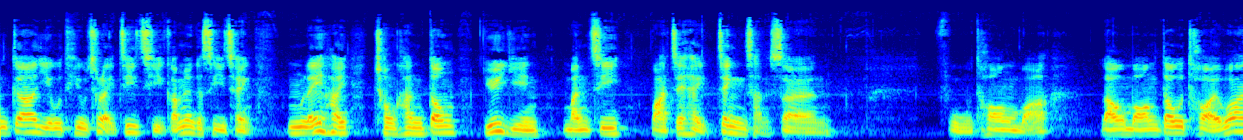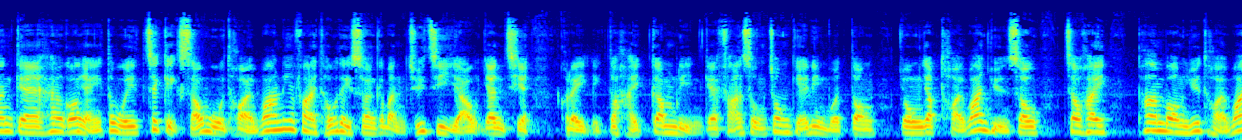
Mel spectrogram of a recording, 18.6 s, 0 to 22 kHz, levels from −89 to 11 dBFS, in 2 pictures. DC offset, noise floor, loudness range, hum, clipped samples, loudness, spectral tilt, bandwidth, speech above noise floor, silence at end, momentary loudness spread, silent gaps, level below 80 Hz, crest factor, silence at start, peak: under 0.1%; -57 dBFS; 4 LU; none; under 0.1%; -21 LUFS; -4.5 dB/octave; 16 kHz; 36 dB; 0 s; 6 LU; none; -64 dBFS; 16 dB; 0 s; -6 dBFS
